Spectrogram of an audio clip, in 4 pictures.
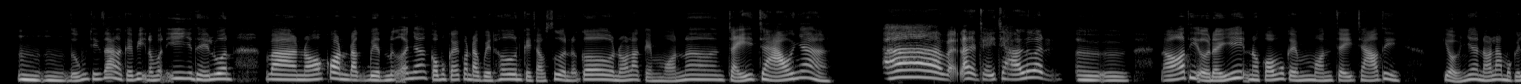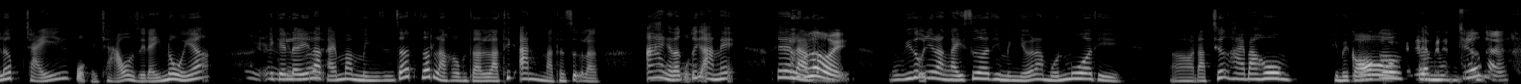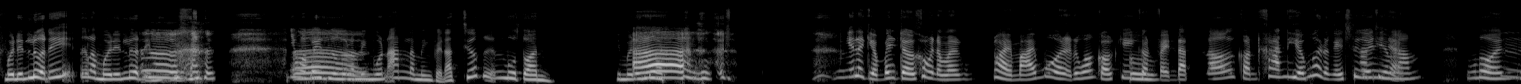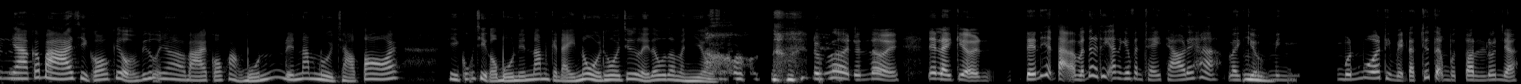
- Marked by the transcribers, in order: tapping; laughing while speaking: "Đúng rồi"; other background noise; chuckle; laughing while speaking: "để ăn"; chuckle; chuckle; unintelligible speech; chuckle
- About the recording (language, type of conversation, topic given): Vietnamese, podcast, Bạn có thể kể về một món ăn gắn liền với ký ức tuổi thơ của bạn không?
